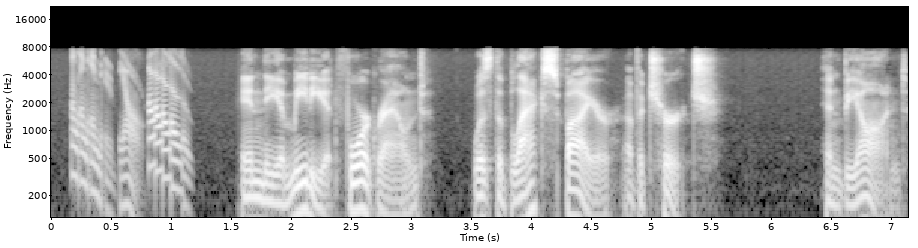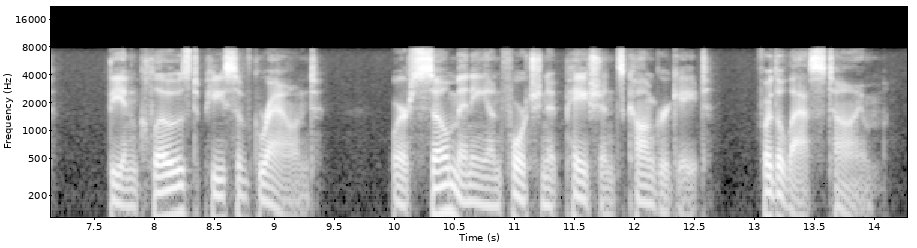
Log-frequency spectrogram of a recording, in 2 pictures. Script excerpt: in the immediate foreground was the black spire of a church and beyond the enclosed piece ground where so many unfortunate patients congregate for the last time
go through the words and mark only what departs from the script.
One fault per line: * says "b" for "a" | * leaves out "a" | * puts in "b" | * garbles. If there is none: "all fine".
* puts in "of"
